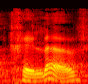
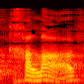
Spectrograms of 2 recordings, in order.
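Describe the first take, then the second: First: The word is said with 'e' vowels. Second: The word is said with 'a' vowels. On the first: It means fat. "If you pronounce it chelev, it means fat" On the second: It means milk. "If you pronounce it chalav, it means milk"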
